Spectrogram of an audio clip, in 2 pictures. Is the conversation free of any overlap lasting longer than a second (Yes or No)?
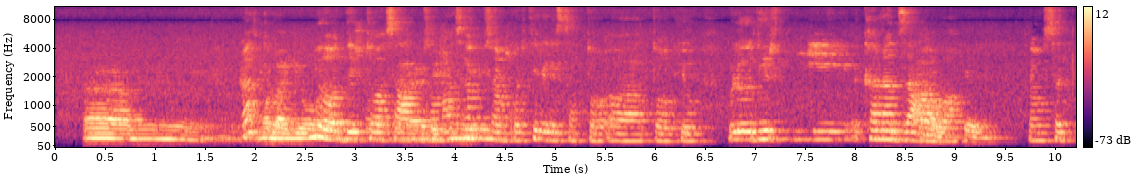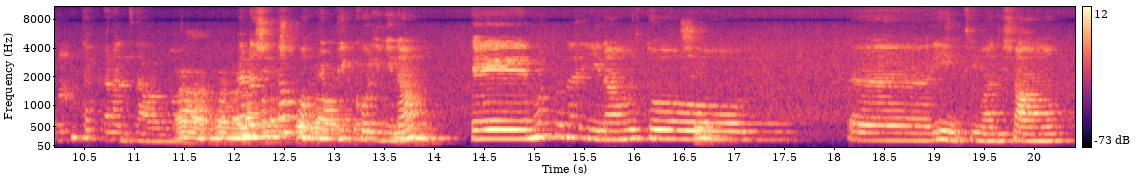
No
